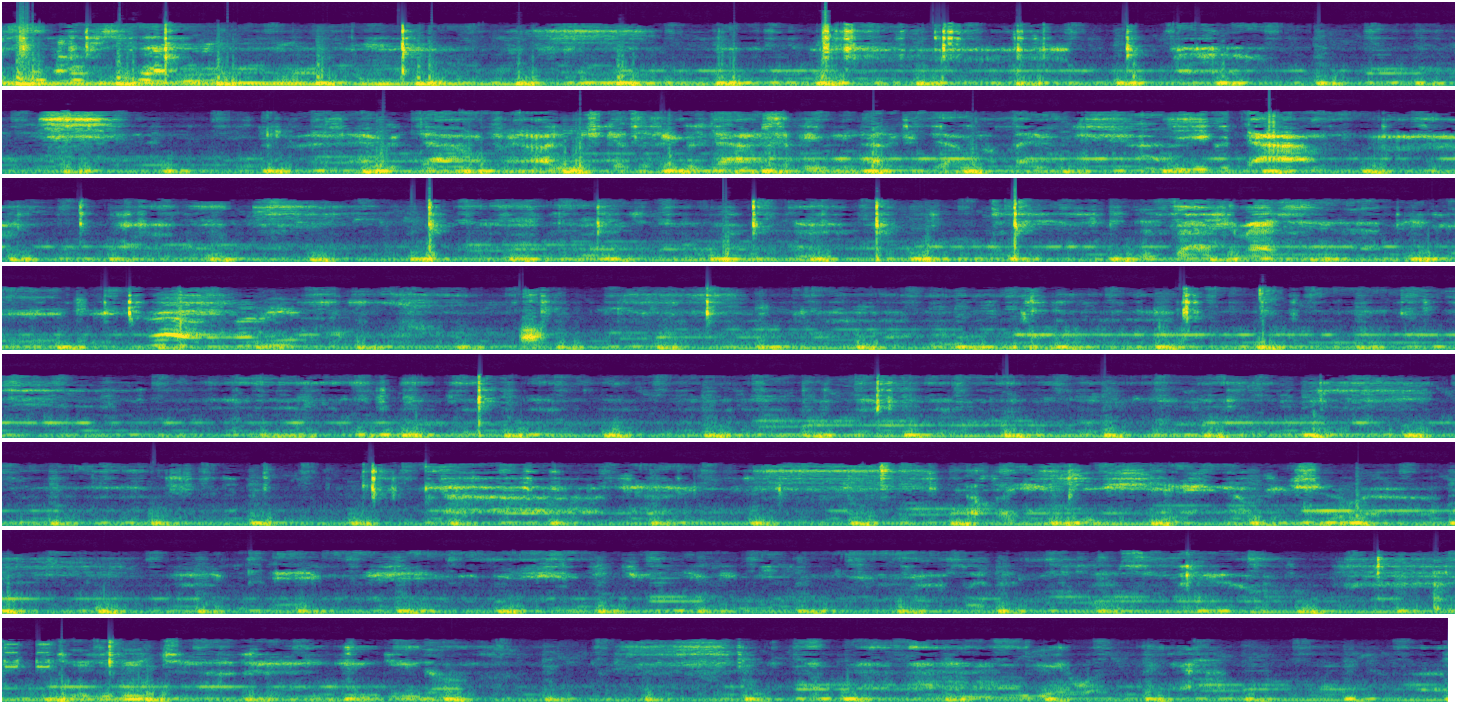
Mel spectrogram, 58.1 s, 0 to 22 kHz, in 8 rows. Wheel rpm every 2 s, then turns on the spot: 0, 0, 0, 0, 0, 0, 0, 0, 0, 0, 0, 0, 0, 0, 0, 0, 0, 0, 0, 0, 0, 0, 0, 0, 0, 0, 0, 0, 0.
none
